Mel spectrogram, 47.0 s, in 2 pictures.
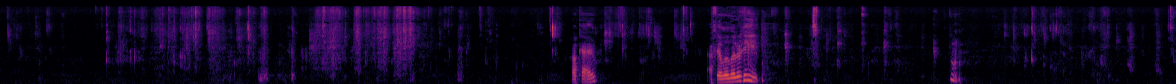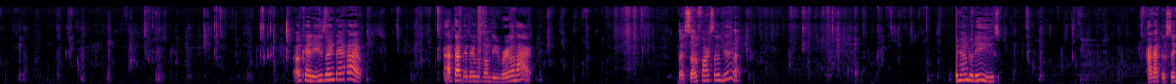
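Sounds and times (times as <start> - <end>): person crunching fried chicken: 2.0 - 10.1, 20.0 - 29.4, 38.4 - 42.6, 43.6 - 46.4.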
